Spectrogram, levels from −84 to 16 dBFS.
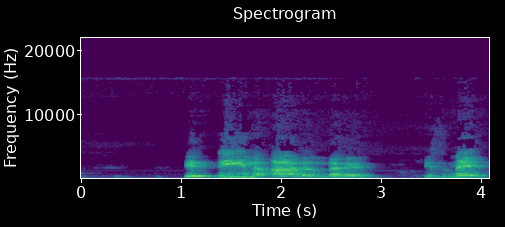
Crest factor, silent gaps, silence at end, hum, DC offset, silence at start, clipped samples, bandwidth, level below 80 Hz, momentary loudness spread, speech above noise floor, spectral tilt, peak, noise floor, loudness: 14 dB; none; 0 s; none; under 0.1%; 1.05 s; under 0.1%; 7.6 kHz; -62 dBFS; 17 LU; 46 dB; -5.5 dB/octave; -2 dBFS; -59 dBFS; -13 LUFS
